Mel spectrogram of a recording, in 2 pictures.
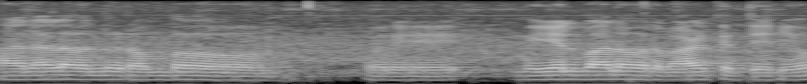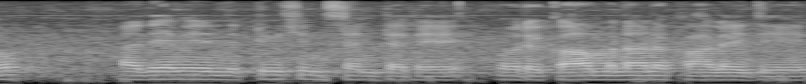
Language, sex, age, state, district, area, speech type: Tamil, male, 18-30, Tamil Nadu, Viluppuram, urban, spontaneous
